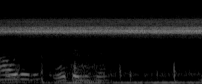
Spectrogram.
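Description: Steady high-pitched insect chorus, a continuous shrill buzz, with faint voices talking underneath.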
